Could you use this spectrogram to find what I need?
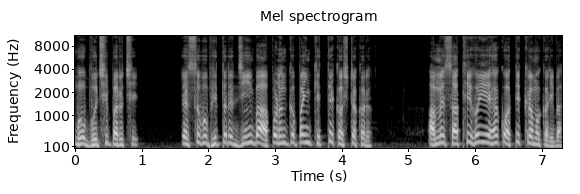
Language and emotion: Odia, sad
